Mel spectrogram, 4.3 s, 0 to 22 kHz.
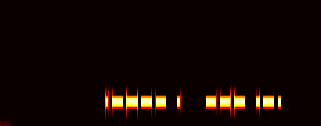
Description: Morse code, heard as a keyed tone, about 25 wpm, 700 Hz. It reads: 1E OR
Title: Field Day Exchanges Encore - 25wpm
